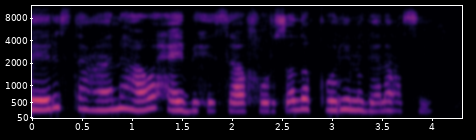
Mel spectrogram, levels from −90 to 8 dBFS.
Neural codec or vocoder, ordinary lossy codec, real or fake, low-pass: none; none; real; 10.8 kHz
